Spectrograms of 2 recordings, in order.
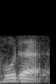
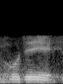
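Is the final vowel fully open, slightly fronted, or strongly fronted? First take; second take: fully open; strongly fronted. First: The final vowel is a fully open 'a'. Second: The final vowel leans strongly toward 'e'. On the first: "اللي يفتحها هدى" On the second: "اللي يميل يقول هدى"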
